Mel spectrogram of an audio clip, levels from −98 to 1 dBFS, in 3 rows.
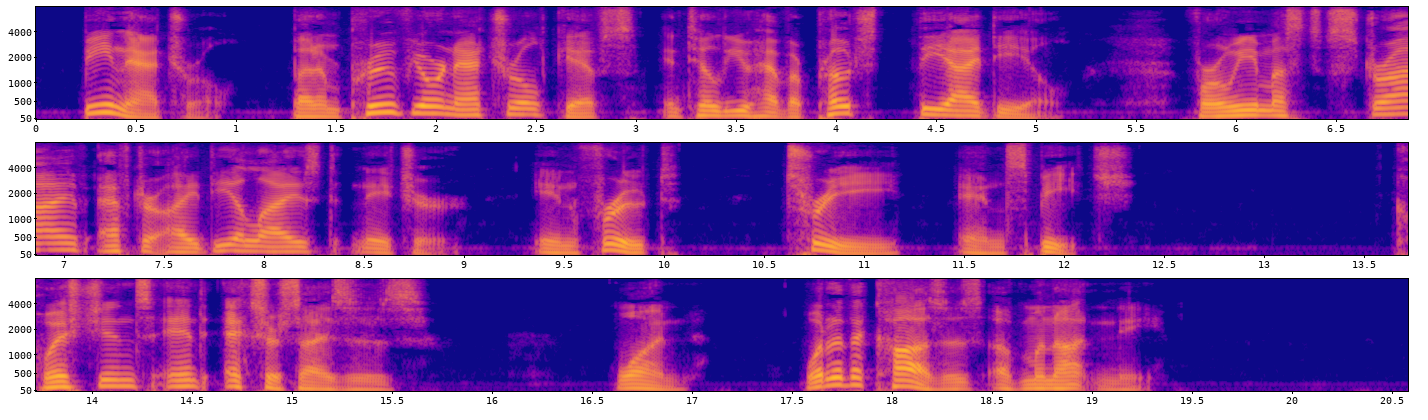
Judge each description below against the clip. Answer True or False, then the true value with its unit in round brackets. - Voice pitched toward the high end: False (115 Hz)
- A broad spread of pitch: True (8.6 semitones)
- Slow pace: True (100 wpm)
